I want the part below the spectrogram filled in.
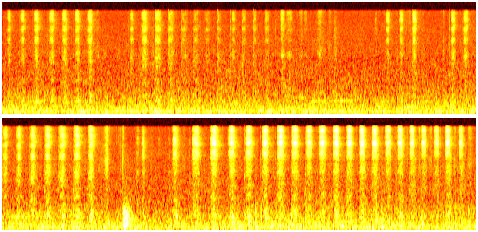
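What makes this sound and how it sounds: A wooden pencil makes short scratching strokes on a white spiral paper sketchpad lying flat while drawing. Quick, bright, dry scratches repeat in a steady rhythm, growing louder and more closely spaced in the second half. One sharper tap stands out around the nine-second mark.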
